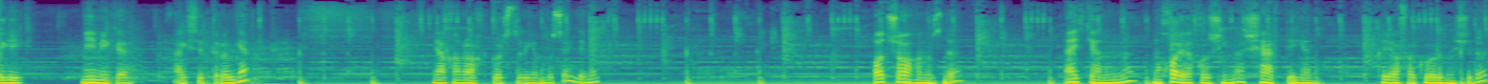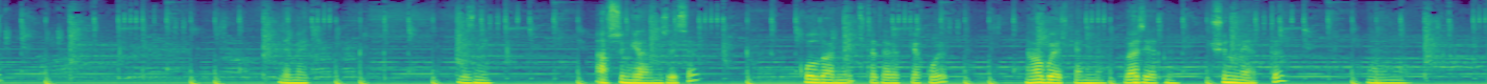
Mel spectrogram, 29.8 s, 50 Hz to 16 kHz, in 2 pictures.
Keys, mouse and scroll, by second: 2.9 ctrl+=, 3.4 click, 3.7 space, 4.4 click, 5.0 click, 19.9 space, 20.1 click, 20.9-21.5 scroll up 2, 21.0 middle click, 21.3 click, 25.5-27.1 drag.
